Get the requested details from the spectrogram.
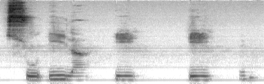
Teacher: گلے کے سب سے نیچے والے حصے سے آواز آ رہی ہے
